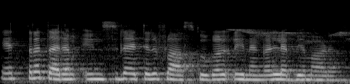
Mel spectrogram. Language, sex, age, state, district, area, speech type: Malayalam, female, 18-30, Kerala, Malappuram, rural, read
